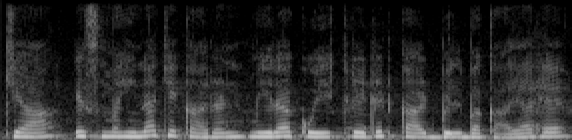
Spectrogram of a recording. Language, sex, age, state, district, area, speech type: Hindi, female, 30-45, Madhya Pradesh, Jabalpur, urban, read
